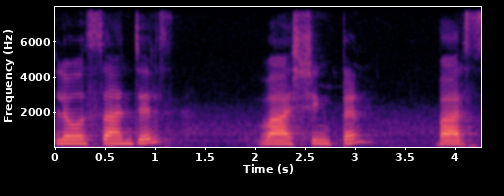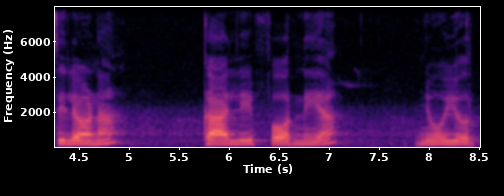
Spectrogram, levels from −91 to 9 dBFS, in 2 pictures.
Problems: none marked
